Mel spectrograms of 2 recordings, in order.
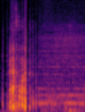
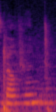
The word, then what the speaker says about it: Belfin: Bethlin, you're up. It's Belfin.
